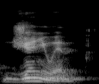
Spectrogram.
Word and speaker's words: genuine: Next, we have genuine. So remember the in is pronounced in genuine.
